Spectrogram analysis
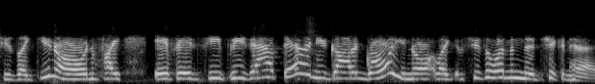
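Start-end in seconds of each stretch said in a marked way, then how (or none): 0.4-4.3 chatty, put-on Midwestern Michigan twang. Imitating a contestant called the chicken lady: imitating a Michigan accent. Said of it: "She's got the Michigan accent".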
